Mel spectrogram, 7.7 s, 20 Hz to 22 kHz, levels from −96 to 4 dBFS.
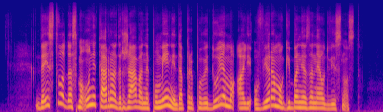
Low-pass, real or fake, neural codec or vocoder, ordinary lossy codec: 19.8 kHz; fake; codec, 44.1 kHz, 7.8 kbps, DAC; none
